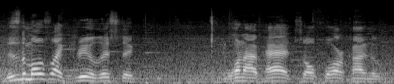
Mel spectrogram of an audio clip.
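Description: A young man with a fairly high voice chews and talks through a mouthful of pizza, his words thick and muffled. He keeps it loose and slangy, like a casual vlog. Clear music plays behind him. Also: lively intonation, moderate pace. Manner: slangy, repeats himself. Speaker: food reviewer. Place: outdoors at a gas station.

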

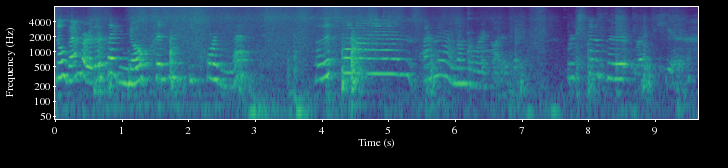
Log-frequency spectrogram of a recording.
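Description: A woman's voice: high-pitched, lively intonation, a little slow, heavy background noise. A young woman in her twenties chatting casually to camera in a home vlog, upbeat and full of fillers. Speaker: vlogger. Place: home living room and bedroom. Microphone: camera on tripod.

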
